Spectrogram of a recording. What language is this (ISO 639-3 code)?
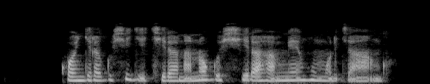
kin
